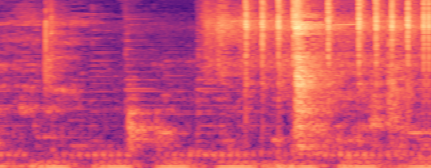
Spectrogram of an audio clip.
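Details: Gas water heater that released gas but would not spark, after soldering, tested with a magnet on the switch: sharp evenly spaced ticking clicks over a pulsing low hum, igniter sparking properly again.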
